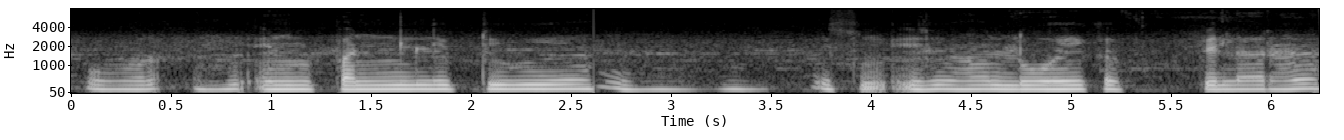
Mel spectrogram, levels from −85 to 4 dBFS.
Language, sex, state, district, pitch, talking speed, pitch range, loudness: Hindi, male, Bihar, Darbhanga, 150 Hz, 125 wpm, 145-155 Hz, -19 LUFS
